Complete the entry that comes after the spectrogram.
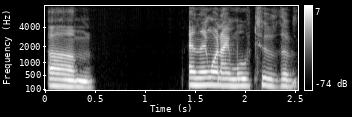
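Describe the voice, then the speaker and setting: On a very clean recording with a silent background and a dry, close sound with no echo, a woman with a Spanish accent speaks at medium pitch and a moderate pace with fairly even intonation. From Texas, Houston and Rio Grande Valley. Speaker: educator and school leader. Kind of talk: interview.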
